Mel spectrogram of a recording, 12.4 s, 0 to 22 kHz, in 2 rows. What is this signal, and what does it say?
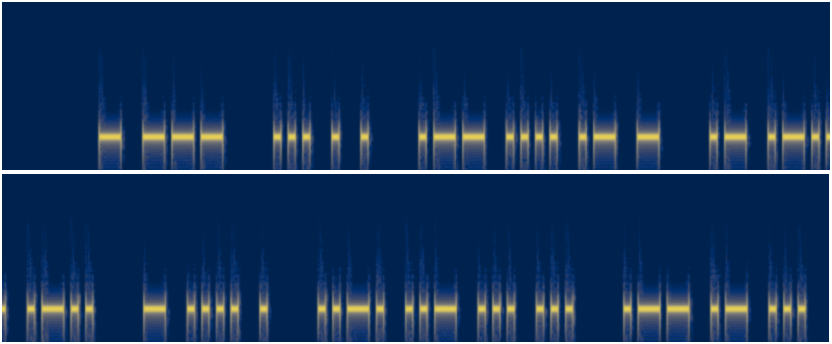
Morse code, heard as a keyed tone, about 22 wpm, 700 Hz. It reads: TO SEE WHAT ALL THE FUSS WAS
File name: practice / 22wpm / Sets of 8 Words - 22wpm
